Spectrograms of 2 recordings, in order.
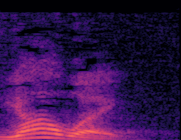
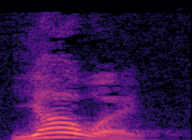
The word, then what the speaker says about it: Yahweh: Pronounced Yahweh. Yahweh.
